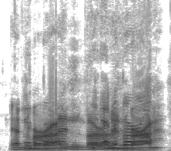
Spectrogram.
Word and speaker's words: Edinburgh: Says that, and how do you pronounce that? Edinburgh? Edinburgh.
